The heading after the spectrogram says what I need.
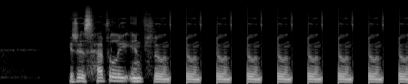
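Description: At 1.71 s, right after "is heavily", the speech breaks into a stutter with silent gaps that lasts to the end of the clip. A fragment about 143 ms long plays, then about 161 ms of dead digital silence follows. The cycle repeats every 304 ms, eight times in all. The likely cause is a stalled player or stream replaying its last buffered piece at each retry. Everything that should have followed is lost.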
